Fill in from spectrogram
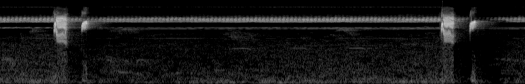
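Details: Two-week-old blue-crowned hanging parrot used as a decoy repeats a strident double kiak call twice, roughly four seconds apart, while a high insect whine runs underneath throughout.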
